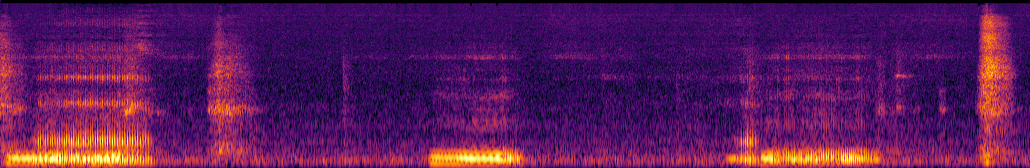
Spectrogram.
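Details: Two sleepers snoring: loud, buzzing snores on the in-breath, with quieter breaths and a few soft clicks between them; ordinary snoring.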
